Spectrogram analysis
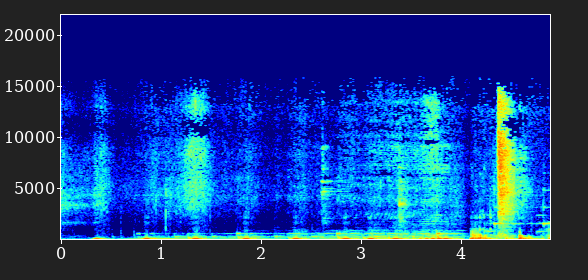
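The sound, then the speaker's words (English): A Google Home smart speaker's startup sound plays just after it is plugged in: deep, throbbing bass pulses roughly twice a second under sustained tones, building into a fuller, brighter swell near the end, with no one talking. “That's a rich sound coming out.”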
